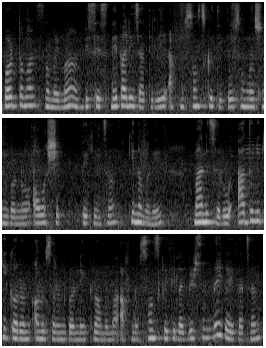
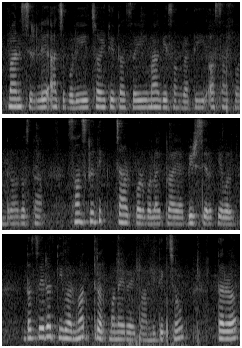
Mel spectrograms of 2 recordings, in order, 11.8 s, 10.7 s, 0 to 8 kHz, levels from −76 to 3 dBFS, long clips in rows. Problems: background sounds at intervals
